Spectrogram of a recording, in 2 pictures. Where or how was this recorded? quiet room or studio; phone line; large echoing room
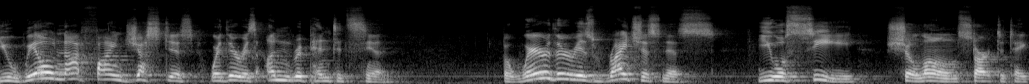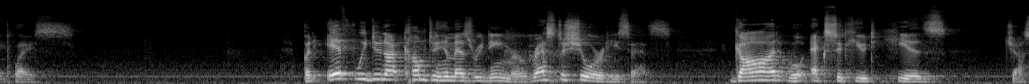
large echoing room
